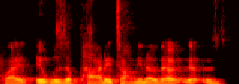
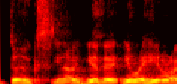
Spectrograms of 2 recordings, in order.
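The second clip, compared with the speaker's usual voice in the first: gushing excitedly; 6 semitones higher, 4 dB louder than usual. Retold or imitated. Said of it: "I kept on going".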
